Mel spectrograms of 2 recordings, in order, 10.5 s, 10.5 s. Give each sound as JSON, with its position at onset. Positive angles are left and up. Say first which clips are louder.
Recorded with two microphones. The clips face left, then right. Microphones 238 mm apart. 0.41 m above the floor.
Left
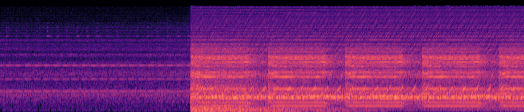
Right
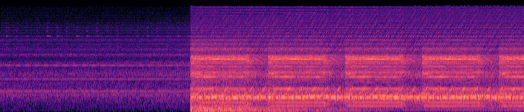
{"t": 3.8, "sound": "an alarm", "louder": "right 2 dB", "side_deg": -25, "distance_m": 0.7}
